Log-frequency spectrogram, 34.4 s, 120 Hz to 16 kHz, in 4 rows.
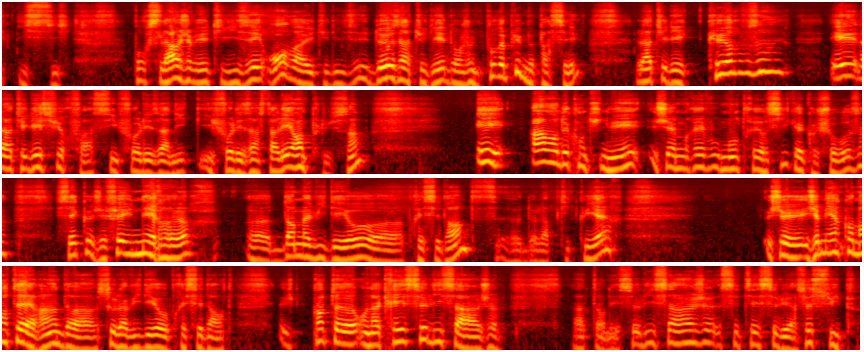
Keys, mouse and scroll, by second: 0.2-1.5 drag, 1.6 right click, 2.4 click, 3.4 right click, 6.3 click, 12.2 click, 18.7 scroll up 2, 19.3 right click, 29.3 click, 31.3-31.9 scroll down 2, 33.1 click.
